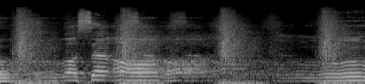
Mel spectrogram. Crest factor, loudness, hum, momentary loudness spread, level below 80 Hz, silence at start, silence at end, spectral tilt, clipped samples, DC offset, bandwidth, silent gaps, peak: 16 dB; -26 LUFS; none; 16 LU; -38 dBFS; 0 s; 0 s; -3.5 dB/octave; under 0.1%; under 0.1%; 16 kHz; none; -10 dBFS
